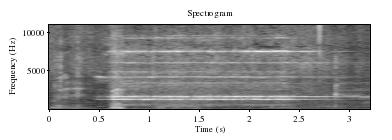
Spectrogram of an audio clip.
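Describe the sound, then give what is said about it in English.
A telephone bell rings steadily in a continuous sustained tone throughout, fairly quiet, with a dull thump near the start and faint voices underneath. “Now that is a fine looking phone, I'm telling you.”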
